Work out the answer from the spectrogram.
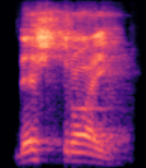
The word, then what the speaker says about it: destrói: Destrói. A sílaba mais forte é o trói. Então, aqui eu tenho uma oxítona.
